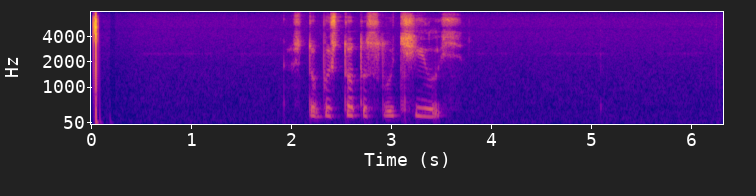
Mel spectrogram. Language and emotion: Russian, sad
